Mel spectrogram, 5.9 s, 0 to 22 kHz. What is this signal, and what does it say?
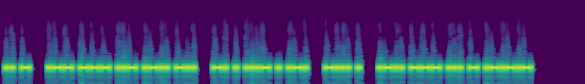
Morse code, heard as a keyed tone, about 48 wpm, 700 Hz. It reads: IT WOULD NEVER BE LOST.
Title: Sentences from Top 1600 Words 45wpm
